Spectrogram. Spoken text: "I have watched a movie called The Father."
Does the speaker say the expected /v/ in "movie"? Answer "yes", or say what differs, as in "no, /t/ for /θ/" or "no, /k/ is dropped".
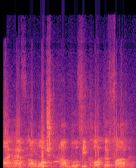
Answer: no, /f/ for /v/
